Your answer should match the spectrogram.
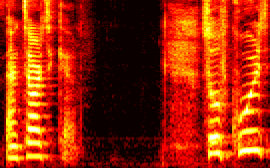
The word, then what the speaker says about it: Antarctica: Bowler region or Antarctica. C is silent. Antarctica.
